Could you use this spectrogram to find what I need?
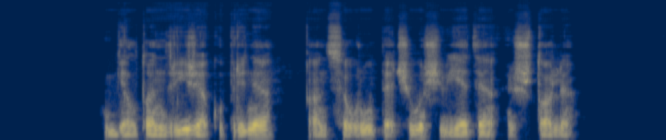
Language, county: Lithuanian, Vilnius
